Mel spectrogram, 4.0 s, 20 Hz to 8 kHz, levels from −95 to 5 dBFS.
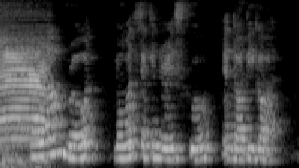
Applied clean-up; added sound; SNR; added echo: classical method WPE with log-MMSE.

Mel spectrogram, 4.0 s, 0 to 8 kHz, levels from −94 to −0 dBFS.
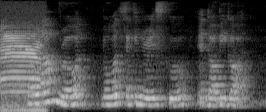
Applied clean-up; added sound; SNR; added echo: none; Livestock, farm animals, working animals; 5 dB; reverberation time 0.9 s.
